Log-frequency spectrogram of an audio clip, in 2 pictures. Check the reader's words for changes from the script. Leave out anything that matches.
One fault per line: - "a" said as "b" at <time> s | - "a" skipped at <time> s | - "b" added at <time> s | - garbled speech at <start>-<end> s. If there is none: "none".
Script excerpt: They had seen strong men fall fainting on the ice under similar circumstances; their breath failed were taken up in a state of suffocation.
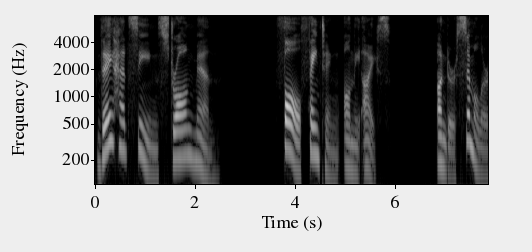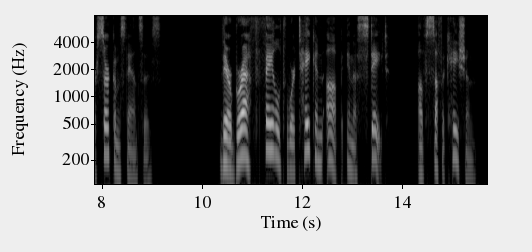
none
